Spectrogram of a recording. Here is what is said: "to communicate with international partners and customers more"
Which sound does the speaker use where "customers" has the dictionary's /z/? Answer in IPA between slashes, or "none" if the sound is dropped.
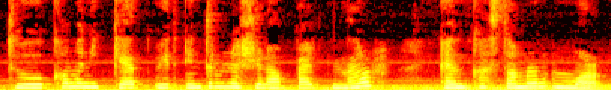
none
